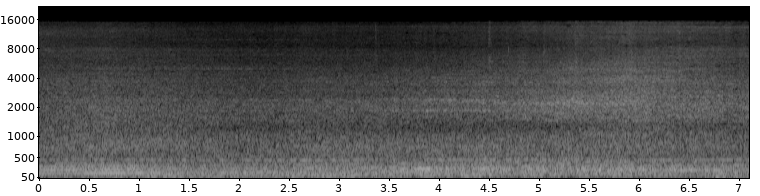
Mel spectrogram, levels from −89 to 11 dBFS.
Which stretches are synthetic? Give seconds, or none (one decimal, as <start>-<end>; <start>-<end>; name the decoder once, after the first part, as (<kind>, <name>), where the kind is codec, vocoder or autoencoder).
2.7-5.4 (vocoder, BigVGAN v2)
